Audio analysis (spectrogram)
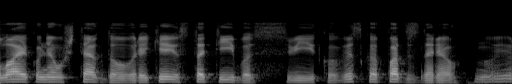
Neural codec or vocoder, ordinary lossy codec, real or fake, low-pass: none; MP3, 64 kbps; real; 7.2 kHz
